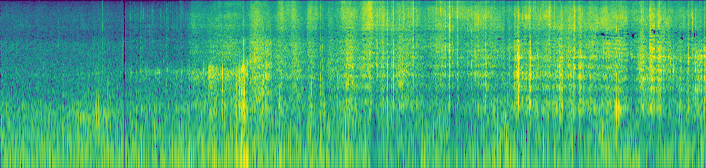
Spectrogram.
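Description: A whole giant catfish lowered into a steel wok of hot liquid over a wood fire, sizzling and crackling loudly with many sharp pops from about four seconds in. Before that only a faint low crackle of the wood fire.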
